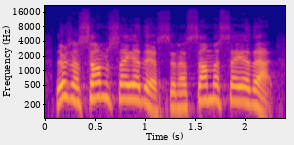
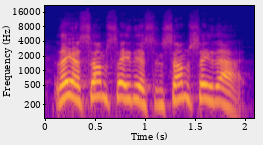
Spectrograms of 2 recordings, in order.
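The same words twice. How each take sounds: First: Lightly put-on Italian accent. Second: Said in the usual way. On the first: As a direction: play it with a touch of mock Italian. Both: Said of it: "I don't know why they all sound Italian".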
